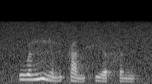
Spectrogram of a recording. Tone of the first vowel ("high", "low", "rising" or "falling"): rising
